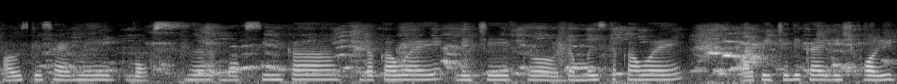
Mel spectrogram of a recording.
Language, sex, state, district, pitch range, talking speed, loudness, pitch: Hindi, male, Maharashtra, Mumbai Suburban, 210-225 Hz, 145 wpm, -17 LUFS, 215 Hz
